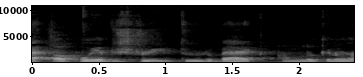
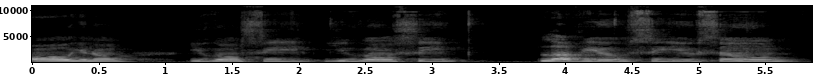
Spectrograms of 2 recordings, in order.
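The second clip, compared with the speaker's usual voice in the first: put-on slow, menacing, sinister taunting tone. Retelling what a partner said while sitting on the steps: imitating a sinister taunt. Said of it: "he sits on the steps all sinister like".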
